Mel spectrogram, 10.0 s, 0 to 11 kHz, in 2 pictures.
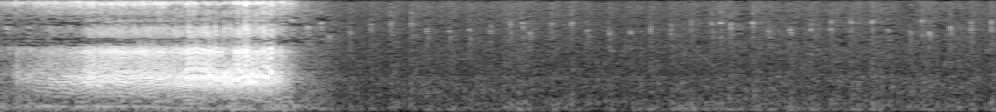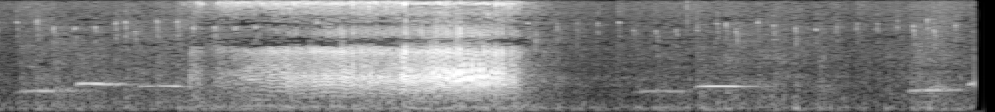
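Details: Two long, harsh, rasping snoring breaths about six seconds apart, quiet in between, roughly 10 breaths a minute, with faint chirps in the background; snoring.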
